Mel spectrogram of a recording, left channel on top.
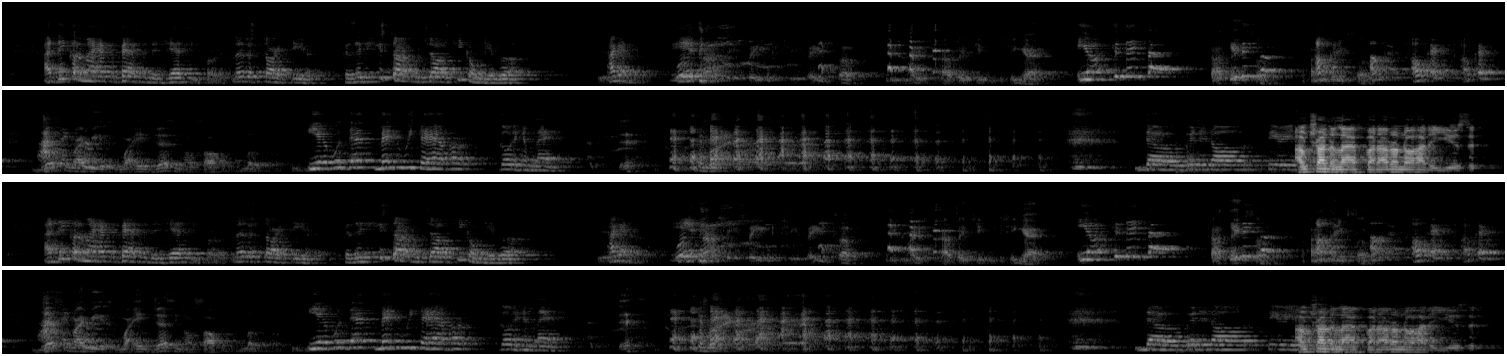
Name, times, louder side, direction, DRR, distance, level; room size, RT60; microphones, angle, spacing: voice 1, 0.1-3.1 3.4-5.2 6.0-6.3 6.7-7.3 7.6-7.7 9.1-9.4 10.8-11.7 12.3-12.7 13.1-13.4 13.7-16.0 18.1-19.7 20.0-20.6 21.1-21.3 21.7-23.1 23.4-24.2 25.7-28.2, left 1 dB, 35° left, 1 dB, 1.5 m, -41 dB
voice 2, 5.9-6.4 6.7-8.6 8.9-10.4 12.1-12.7 13.1-13.7 15.3-18.1 21.2-23.1, right 1 dB, 20° right, 4 dB, 0.7 m, -47 dB
voice 3, 28.0-29.8, left 7 dB, 80° left, 13 dB, 0.4 m, -29 dB
8.3 x 7.6 x 3.2 m, 0.82 s
head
